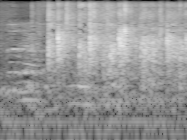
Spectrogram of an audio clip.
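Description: An audience claps for three women honoured at an event on African women and leadership. The applause swells about halfway through as a steady, dense patter, with a voice talking over it.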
